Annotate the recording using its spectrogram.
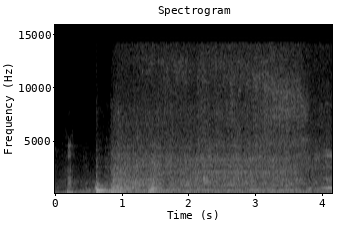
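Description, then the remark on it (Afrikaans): A toilet that is due to be repaired flushes: a sharp clunk of the handle, then a steady, loud rush of water that hisses and gurgles without letup for several seconds. “Eh, hulle sal die toilet vanmiddag kom regmaak en die stikkende teels vervang.”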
